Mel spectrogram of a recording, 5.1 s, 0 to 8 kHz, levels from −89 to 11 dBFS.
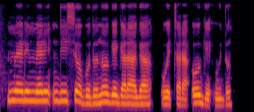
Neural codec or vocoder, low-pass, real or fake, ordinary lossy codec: none; 7.2 kHz; real; none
